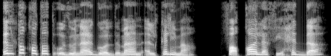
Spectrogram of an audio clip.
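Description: A woman narrating a thriller audiobook in a dramatic, expressive reading style. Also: mid-range voice, normal speed, no room sound, studio quality.

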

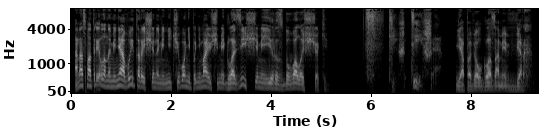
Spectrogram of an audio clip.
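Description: A man narrating a fantasy story in the first person as an audiobook, in steady, expressive storytelling. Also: fairly low pitch, no echo, studio quality.

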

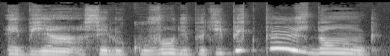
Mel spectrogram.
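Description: A woman reading aloud, voicing an old male gardener in a raised, lively, exclaiming voice. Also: fairly high pitch, unhurried. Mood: eager. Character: spry old male gardener, eager and devoted.

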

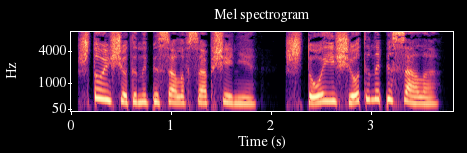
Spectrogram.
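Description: A woman's voice: fairly high pitch, lively intonation, fairly quick, no echo, clean studio sound, pitched above the performer's own voice, close to an everyday voice. A woman reading the part of a worried, bossy young female friend who scolds in a raised, agitated voice. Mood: alarmed.

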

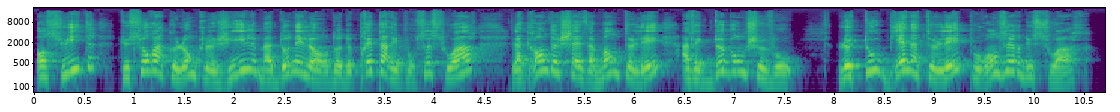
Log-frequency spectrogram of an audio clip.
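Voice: medium pitch, big pitch swings, unhurried, husky. A reader voicing a brash, chatty young male servant in an audiobook. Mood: boastful. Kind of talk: audiobook character reading.

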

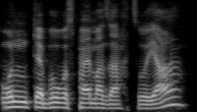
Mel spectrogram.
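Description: A man's voice: mid-range voice, animated, moderate pace, a little mellow, no room sound, clean studio sound. A man hosting a casual panel podcast, reading out news items and commenting with many hesitations. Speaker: podcast host.

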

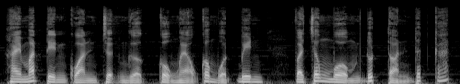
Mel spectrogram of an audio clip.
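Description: A man's voice: lowish voice, expressive, measured pace, darkish tone, no room sound, faint music behind. A man narrating a horror folk tale with suspenseful, dramatic storytelling.

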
